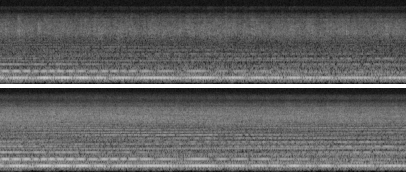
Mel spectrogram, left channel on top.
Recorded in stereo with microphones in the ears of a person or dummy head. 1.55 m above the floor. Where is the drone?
70° right (ahead or behind); by 4.1 s 60° right (ahead or behind).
